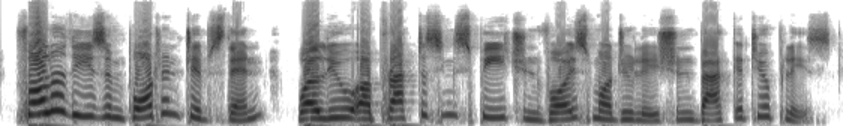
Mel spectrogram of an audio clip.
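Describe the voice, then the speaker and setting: A woman with an Indian accent reading scripted coaching tips in a measured, emphatic instructional manner. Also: high voice, a bit bright, dry recording. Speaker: presenter of interview coaching lesson.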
